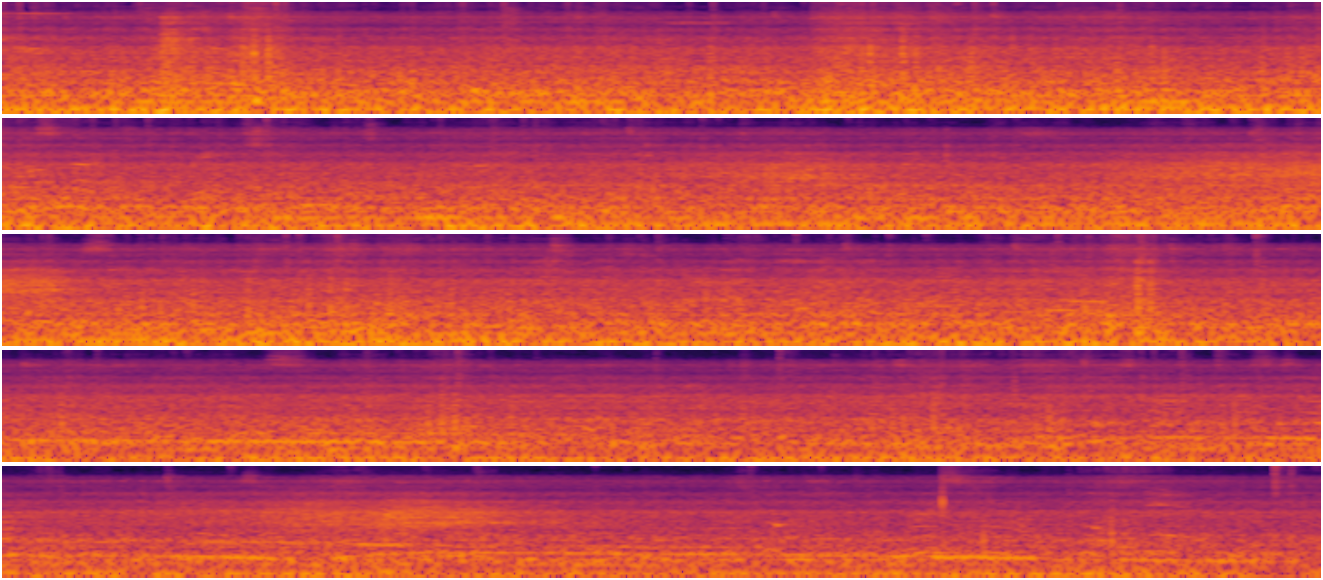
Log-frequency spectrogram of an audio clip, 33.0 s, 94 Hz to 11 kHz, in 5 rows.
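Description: Steady engine and road rumble of a VDL DB300 (Wright Gemini 2) double-decker bus under way, heard from inside the bus. A faint whine runs alongside in the second half.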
